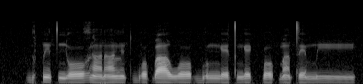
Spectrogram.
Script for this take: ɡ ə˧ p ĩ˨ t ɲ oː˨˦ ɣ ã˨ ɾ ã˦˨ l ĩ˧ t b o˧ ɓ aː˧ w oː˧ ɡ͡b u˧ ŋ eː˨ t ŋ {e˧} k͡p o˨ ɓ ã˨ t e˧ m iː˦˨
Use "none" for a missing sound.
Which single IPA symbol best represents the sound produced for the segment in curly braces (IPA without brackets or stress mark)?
e˦˨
